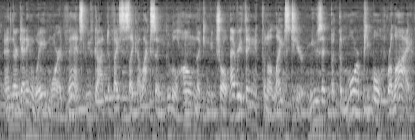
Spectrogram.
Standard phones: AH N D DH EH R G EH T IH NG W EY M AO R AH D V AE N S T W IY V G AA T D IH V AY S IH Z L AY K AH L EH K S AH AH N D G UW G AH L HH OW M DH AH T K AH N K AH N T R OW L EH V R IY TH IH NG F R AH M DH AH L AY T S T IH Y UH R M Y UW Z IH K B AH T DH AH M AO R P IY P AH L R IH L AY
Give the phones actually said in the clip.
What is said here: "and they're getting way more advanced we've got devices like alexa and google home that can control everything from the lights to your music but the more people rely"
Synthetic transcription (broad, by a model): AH N DH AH R G EH T IH NG W EY M AO R AH D V AE N S T W IY V G AA T D IH V AY S IH Z L AY K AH L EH K S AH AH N G UW G L HH OW M DH AH T K N K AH N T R OW L EH V R IY TH IH NG F R AH M DH AH L AY T S T IH Y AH R M Y UW Z IH K B AH T DH AH M AO R P IY P L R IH L AY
